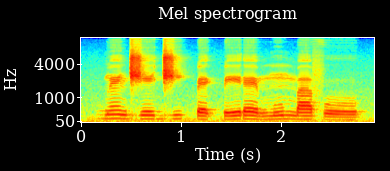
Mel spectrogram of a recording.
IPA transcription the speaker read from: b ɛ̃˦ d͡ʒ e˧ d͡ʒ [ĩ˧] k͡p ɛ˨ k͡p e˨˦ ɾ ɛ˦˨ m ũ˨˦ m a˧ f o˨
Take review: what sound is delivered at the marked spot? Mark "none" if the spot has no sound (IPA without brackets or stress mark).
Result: i˧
